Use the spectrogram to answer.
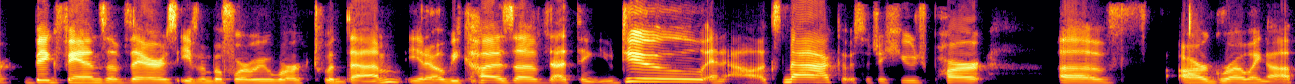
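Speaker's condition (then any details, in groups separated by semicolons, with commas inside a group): No condition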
